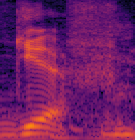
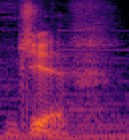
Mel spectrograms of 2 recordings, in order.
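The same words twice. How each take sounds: First: It begins with a hard G sound. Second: It begins with a soft J sound. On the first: It matches the word graphics. "Because the G is short for graphics, which has a G sound" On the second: It follows the inventor's wish. "the most most correct way to say it is GIF, because the person who invented the GIF said it should be pronounced that way"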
